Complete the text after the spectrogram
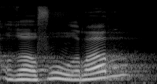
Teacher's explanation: maka tanwin masuk ke ra, ghafurar, tanpa berdengung. Artinya tidak perlu ditahan. Jadi ini masuknya idgham bila gunnah yang kamil, masuk tanwin ke huruf ra secara sempurna.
